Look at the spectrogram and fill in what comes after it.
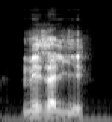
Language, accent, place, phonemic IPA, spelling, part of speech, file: French, France, Lyon, /me.za.lje/, mésallier, verb, LL-Q150 (fra)-mésallier.wav
- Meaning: to misally; to marry beneath one's rank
